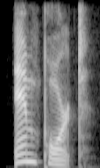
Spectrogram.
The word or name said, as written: import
